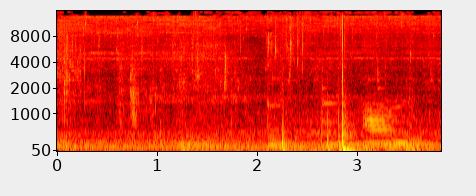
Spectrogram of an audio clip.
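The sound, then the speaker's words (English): Hands being washed under a running tap: a steady wash of flowing water with scattered drips and splashes, and one sharp knock near the end. “Sorry, I'm just washing my hands.”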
